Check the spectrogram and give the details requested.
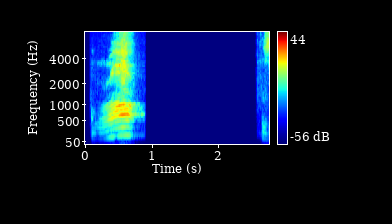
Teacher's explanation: জিহ্বার আগার পিঠ উপরের তালুতে লাগবে, মোটা হবে, বাংলা আকার প্রকাশ পাবে না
